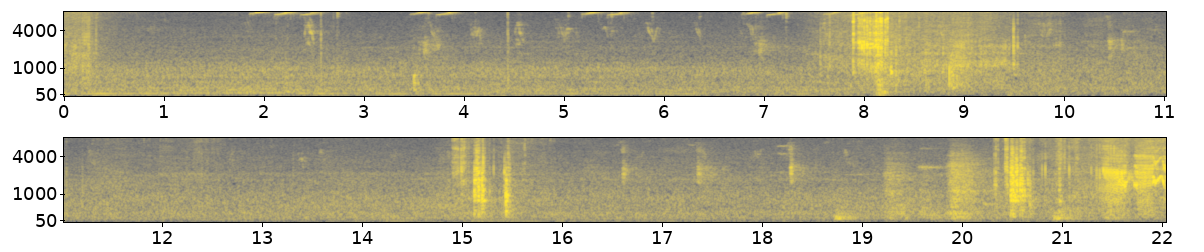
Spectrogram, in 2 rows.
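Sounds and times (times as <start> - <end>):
rustling: 0.0 - 0.5, 7.5 - 10.0, 11.2 - 12.7, 19.4 - 22.0
birds chirping: 1.8 - 2.8, 3.4 - 11.6, 16.2 - 19.8.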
